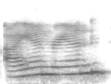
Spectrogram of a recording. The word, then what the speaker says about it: Ayn Rand: Ayn Rand.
